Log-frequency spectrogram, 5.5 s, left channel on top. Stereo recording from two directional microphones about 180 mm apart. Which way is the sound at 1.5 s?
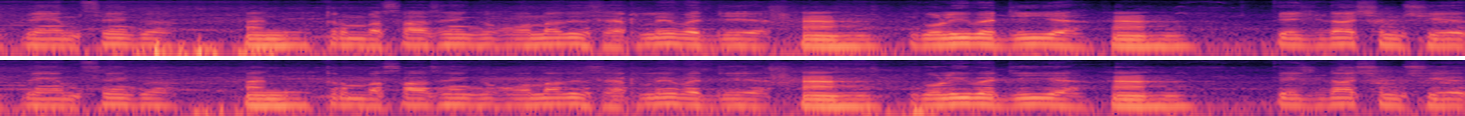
25° left (ahead or behind).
